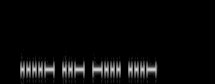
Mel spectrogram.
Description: Morse code, heard as a keyed tone, about 40 wpm, 700 Hz. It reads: 4UBV
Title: Four Challenging Letter-Number Combinations 40wpm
